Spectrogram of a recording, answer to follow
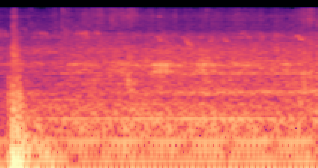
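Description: A sharp low thump on the microphone just after the start, then a steady low engine hum running evenly.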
